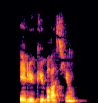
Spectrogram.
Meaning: 1. lucubration, elucubration (results of intense study with little value; used ironically) 2. ranting
- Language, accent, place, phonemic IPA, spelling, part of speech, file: French, France, Lyon, /e.ly.ky.bʁa.sjɔ̃/, élucubration, noun, LL-Q150 (fra)-élucubration.wav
